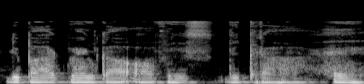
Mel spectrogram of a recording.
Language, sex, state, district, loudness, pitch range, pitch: Hindi, male, Gujarat, Gandhinagar, -18 LUFS, 95-105 Hz, 100 Hz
